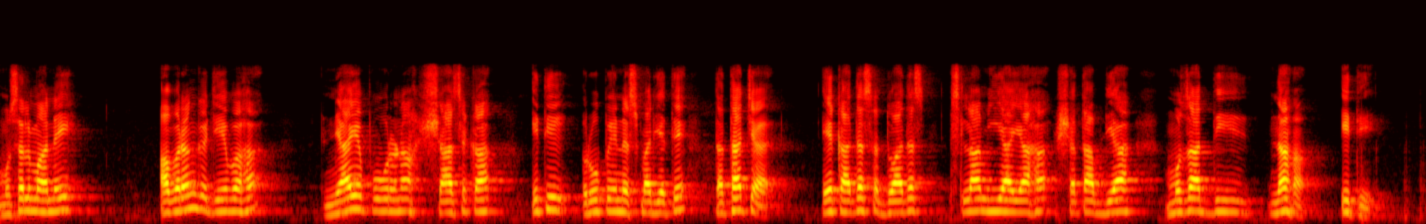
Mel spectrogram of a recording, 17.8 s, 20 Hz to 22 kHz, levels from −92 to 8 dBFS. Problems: none marked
